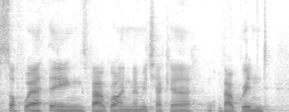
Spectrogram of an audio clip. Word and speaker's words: Valgrind: things, Valgrind memory checker, Valgrind, I think it is normally pronounced, coverage checking, etc.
